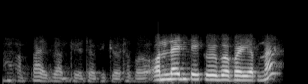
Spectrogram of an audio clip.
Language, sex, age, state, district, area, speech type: Assamese, female, 45-60, Assam, Dibrugarh, urban, conversation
